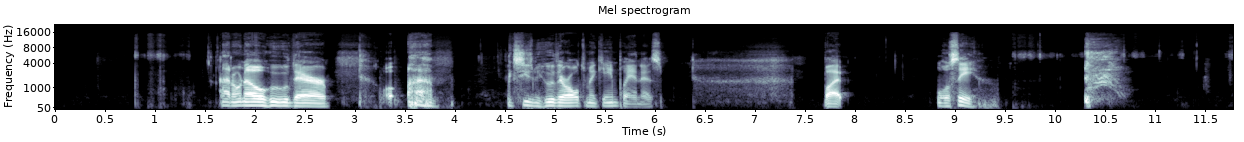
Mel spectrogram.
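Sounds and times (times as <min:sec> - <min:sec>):
speech: 0:01.6 - 0:04.0, 0:04.6 - 0:06.2, 0:07.7 - 0:08.0, 0:08.8 - 0:09.5
person breathing: 0:02.8 - 0:03.2, 0:06.4 - 0:07.5
person with an itchy throat coughing: 0:03.6 - 0:03.9, 0:10.3 - 0:10.8.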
